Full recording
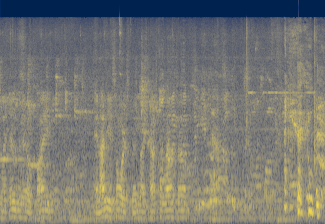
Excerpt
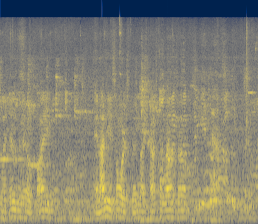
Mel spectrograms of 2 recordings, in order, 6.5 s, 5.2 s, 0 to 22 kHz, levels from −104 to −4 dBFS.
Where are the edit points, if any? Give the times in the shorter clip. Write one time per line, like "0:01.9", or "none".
none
